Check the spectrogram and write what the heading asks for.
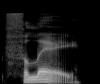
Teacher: filet has a silent t in many accents. That alone can confuse people.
